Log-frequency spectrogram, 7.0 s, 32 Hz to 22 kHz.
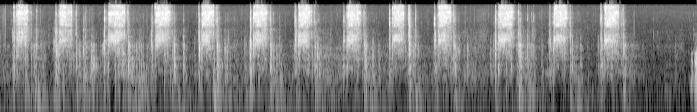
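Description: Rapid ratcheting clicks from an Allen key tightening skateboard truck hardware on new RTKP 340mm trucks, coming in about a dozen even bursts up close, each a crisp run of pawl clicks, with no talk.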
